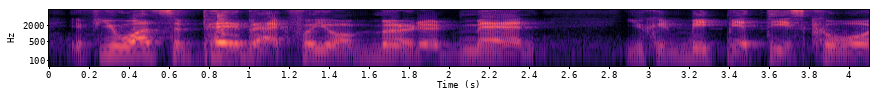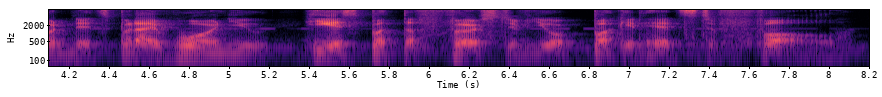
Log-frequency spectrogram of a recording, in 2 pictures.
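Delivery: menacing masked-vigilante challenge; mock-villain promo threat, easing down at the end; Batman voice. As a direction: deliver a measured, hammed-up warning. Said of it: "rumbling with Batman voice".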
